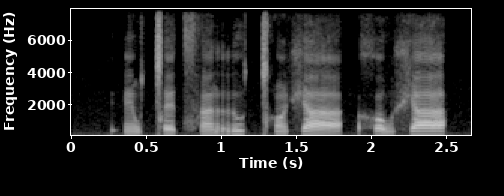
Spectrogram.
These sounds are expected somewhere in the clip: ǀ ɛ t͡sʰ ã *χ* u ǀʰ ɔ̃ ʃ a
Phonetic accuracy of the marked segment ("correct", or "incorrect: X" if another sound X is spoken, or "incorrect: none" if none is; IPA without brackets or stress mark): incorrect: r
